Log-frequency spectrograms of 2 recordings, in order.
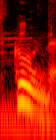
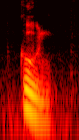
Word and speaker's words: Kun: It's Kun, actually. – Kun. Oh, okay. Kun. Say it again. – Kun. A proper U sound. Kun.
